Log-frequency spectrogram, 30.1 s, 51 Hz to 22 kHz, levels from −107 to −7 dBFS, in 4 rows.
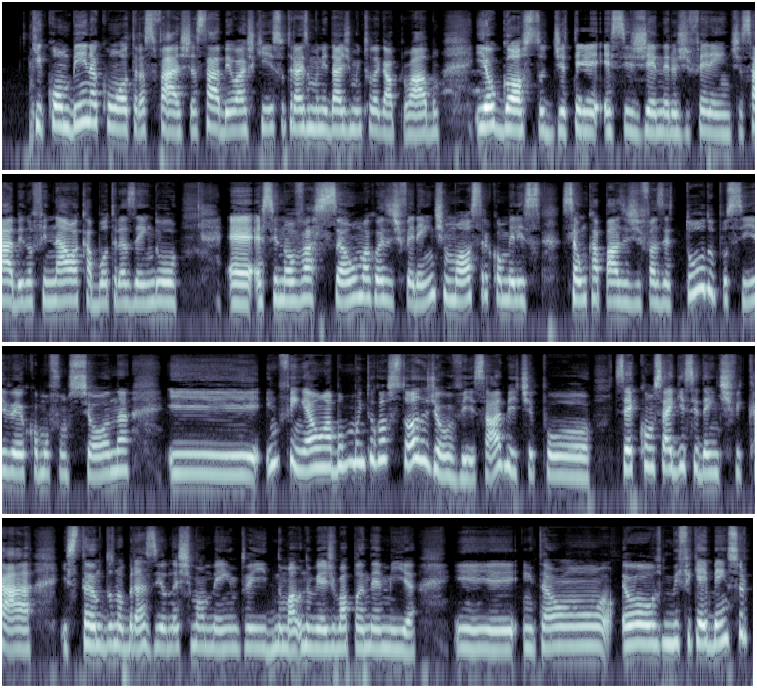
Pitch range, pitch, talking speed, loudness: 210-245 Hz, 225 Hz, 165 wpm, -25 LUFS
